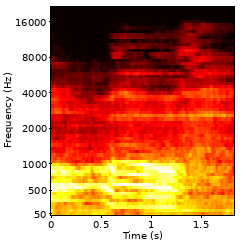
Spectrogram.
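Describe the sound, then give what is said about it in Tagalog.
A drawn-out, eerie moaning groan from a grandfather locked in a vacant room, wavering in pitch as it slides down and then rises again, steady with no talking over it. “Tumigil din ito at nagsimula na namang umungol.”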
